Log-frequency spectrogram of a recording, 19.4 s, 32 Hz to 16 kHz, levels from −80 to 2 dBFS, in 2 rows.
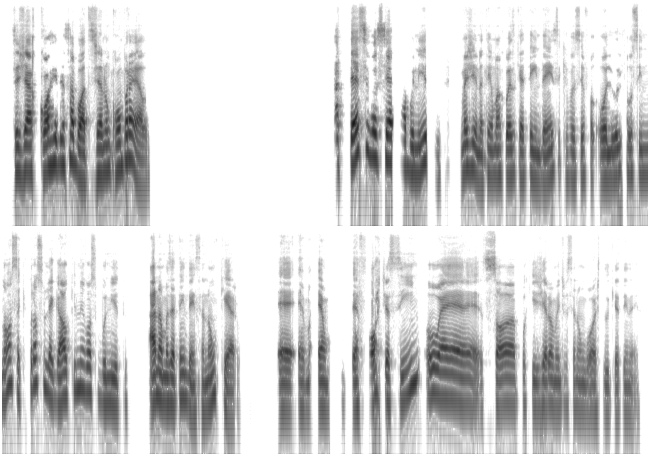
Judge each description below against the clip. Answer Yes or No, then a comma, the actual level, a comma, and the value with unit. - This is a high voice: No, low, 135 Hz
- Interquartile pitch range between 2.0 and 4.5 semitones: No, average, 4.9 semitones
